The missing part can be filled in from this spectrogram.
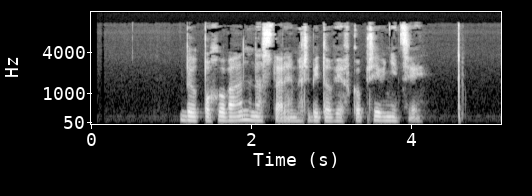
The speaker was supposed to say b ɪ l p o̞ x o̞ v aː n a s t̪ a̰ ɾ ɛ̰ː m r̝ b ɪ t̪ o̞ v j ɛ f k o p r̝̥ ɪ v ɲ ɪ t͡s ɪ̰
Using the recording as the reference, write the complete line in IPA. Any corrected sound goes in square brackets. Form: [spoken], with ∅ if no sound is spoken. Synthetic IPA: b ɪ l p o̞ x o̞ v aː [nː] a s t̪ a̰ ɾ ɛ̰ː m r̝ b ɪ t̪ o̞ v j ɛ f k o p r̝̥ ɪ v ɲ ɪ t͡s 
